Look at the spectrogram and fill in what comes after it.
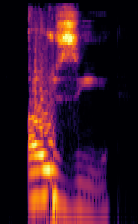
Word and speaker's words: Vozy: Except Vozy is not how you pronounce it. In fact, the V is silent. It's pronounced Ozy.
